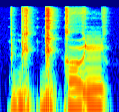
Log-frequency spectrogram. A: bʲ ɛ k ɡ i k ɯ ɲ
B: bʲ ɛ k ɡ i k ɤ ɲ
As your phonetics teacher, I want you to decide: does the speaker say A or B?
B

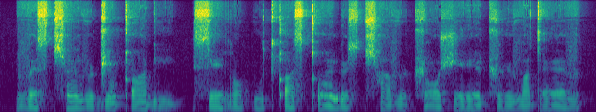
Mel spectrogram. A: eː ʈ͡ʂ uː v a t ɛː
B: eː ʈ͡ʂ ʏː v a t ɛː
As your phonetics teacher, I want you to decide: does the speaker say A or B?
B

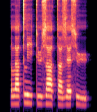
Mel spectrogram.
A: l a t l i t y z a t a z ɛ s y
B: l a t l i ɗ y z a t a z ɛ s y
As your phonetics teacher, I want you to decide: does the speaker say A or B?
A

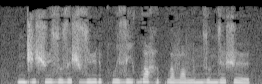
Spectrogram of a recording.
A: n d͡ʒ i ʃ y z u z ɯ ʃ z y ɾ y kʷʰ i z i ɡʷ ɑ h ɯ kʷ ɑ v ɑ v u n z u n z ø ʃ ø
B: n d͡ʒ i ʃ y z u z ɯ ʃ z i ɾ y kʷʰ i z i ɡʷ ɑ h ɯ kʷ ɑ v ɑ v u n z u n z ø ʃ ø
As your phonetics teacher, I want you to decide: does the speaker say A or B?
A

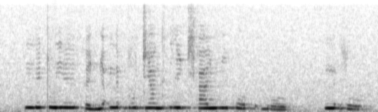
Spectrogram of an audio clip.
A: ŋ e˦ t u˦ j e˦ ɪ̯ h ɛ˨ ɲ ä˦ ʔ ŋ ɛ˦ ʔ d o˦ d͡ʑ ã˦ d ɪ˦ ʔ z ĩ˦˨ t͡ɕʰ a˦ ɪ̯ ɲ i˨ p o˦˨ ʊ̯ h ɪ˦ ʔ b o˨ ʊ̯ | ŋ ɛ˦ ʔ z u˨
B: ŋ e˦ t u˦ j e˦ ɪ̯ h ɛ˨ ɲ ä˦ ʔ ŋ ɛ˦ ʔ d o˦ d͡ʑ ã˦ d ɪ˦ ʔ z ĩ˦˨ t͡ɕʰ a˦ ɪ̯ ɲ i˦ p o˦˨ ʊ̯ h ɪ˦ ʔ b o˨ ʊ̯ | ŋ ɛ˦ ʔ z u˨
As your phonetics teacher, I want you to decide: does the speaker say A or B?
B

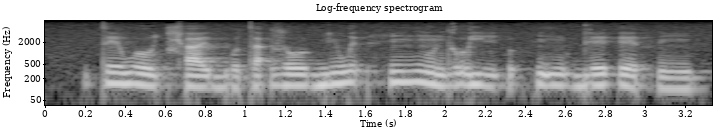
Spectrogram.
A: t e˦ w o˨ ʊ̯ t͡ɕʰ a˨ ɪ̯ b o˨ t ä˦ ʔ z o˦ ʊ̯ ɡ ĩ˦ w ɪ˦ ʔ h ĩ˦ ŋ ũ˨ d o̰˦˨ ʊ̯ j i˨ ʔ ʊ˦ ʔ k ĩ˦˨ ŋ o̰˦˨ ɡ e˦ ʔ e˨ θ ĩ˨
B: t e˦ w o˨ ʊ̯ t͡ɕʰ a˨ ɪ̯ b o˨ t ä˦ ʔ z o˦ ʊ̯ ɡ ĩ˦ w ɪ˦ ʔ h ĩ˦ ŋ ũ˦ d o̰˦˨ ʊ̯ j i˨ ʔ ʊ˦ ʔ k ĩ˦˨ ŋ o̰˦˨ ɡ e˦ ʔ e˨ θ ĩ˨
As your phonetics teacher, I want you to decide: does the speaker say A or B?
A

